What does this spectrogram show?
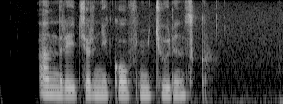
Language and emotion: Russian, neutral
